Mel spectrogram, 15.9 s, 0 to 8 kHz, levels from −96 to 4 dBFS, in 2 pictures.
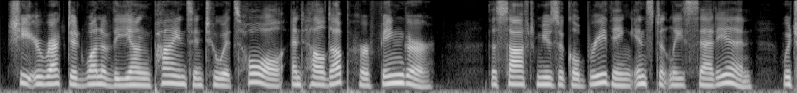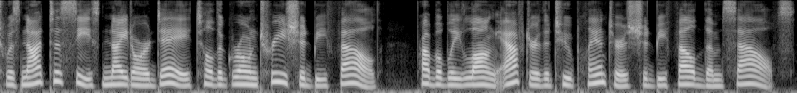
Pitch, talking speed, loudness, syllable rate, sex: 180 Hz, 175 wpm, -19 LUFS, 4.6 syllables/s, female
